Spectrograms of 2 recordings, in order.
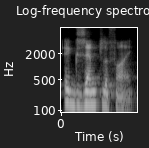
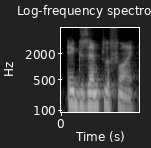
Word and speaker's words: exemplify: we have here is exemplify exemplify the sound at the start is more of a IG sound than an ex it's not exemplify it's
